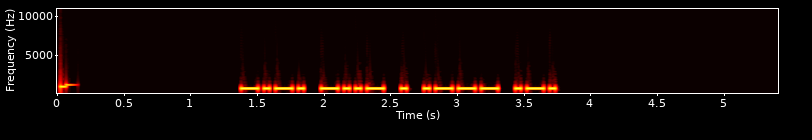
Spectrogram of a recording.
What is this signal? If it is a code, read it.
Morse code, heard as a keyed tone, about 28 wpm, 700 Hz. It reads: CXEJR
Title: Code Groups - 5 Letter:Numbers - 28wpm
